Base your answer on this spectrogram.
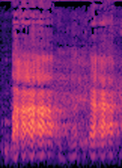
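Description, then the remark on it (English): A crowd of people, an audience asked for their best sheep sound, imitating sheep, a loud overlapping chorus of wavering bleats followed by a second, shorter burst of bleating voices. “And I'm just curious, can we make our best sheep sound? Let's hear your best sheep sound.”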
